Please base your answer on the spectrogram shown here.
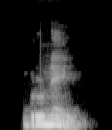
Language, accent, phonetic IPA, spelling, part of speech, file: Catalan, Valencia, [bɾuˈnɛj], Brunei, proper noun, LL-Q7026 (cat)-Brunei.wav
- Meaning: Brunei (a country in Southeast Asia)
